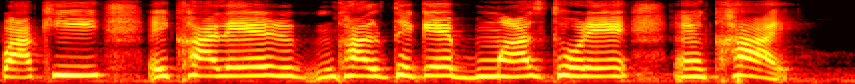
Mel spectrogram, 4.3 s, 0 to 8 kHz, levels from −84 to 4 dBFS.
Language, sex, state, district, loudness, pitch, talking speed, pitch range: Bengali, female, Jharkhand, Jamtara, -11 LUFS, 300 Hz, 110 wpm, 285-315 Hz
